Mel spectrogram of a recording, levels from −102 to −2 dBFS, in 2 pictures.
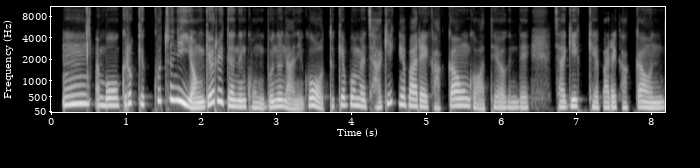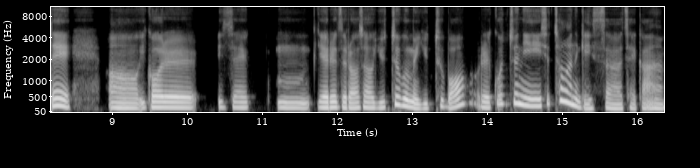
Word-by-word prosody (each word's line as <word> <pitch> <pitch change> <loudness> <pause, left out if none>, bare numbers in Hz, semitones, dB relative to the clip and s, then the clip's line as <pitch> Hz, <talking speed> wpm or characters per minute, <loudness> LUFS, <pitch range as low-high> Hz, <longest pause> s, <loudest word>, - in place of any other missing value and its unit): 음 275 +3 +4
아 - - -5
뭐 230 0 +2
그렇게 270 +2 -1
꾸준히 375 - +6
연결이 270 - +4
되는 200 -7 +2
공부는 180 +3 -1
아니고 160 - 0
어떻게 210 +9 -4
보면 230 -4 0
자기 180 - -5
계발에 220 - 0
가까운 200 +9 -1
것 160 -7 -5
같아요. 160 +5 -5
근데 165 -1 -4 0.3
자기 190 +2 -1
계발에 165 -1 -2
가까운데 170 +4 0 0.5
어 155 -2 +1
이거를 165 0 +3 0.3
이제 165 -1 -5 0.4
음 155 -2 -2
예를 170 0 +3
들어서 160 0 0
유튜브면 170 - +1
유튜버를 185 - -2
꾸준히 255 - +1
시청하는 290 - +1
게 135 - -6
있어요 135 0 -4
제가. 140 0 -5
175 Hz, 295 characters per minute, -23 LUFS, 160-225 Hz, 0.5 s, 꾸준히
